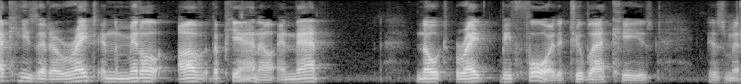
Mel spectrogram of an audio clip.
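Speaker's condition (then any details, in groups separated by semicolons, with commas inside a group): No condition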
